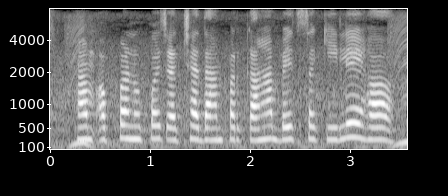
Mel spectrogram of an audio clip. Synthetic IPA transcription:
ɦɐmɐpːənupət͡ʃɐtːʃʰad̪ãːmpəɾkɐɦãbeːt͡ʃsəkileɦə̃

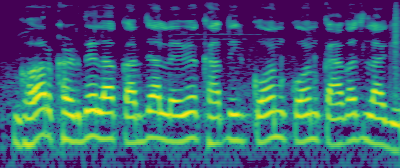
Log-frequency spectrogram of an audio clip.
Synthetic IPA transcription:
ɡʱəɾkʰəɽd̪elakəɾd͡ʒalebekʰat̪iɾkɔnkɔnkaɡəd͡ʒlaɡi

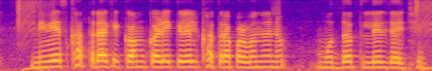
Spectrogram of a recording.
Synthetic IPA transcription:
nɪʋeːskʰət̪ɾakekəmkəɽekeleːlkʰət̪ɾapəɾbənd̪ʱən | mʊd̪ːət̪leːld͡ʒaːjt͡ʃʰe

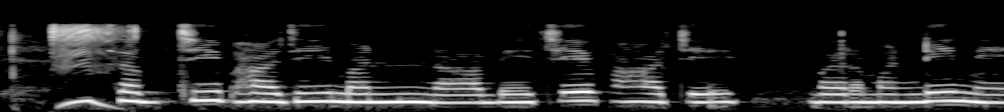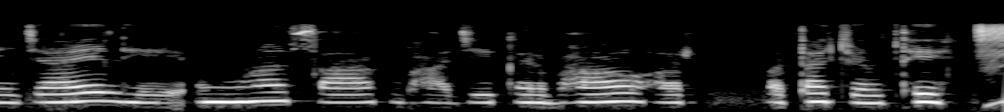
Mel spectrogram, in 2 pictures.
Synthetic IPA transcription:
səb̚d͡ʒibʱaːd͡ʒimənlabeːt͡ʃebʱaːd͡ʒe | bəɾməɳɖimẽd͡ʒaːeleʊ̃ŋɡasaːkʰbʱaːd͡ʒikəɾbʱaːwɦəɾ | pət̪at͡ʃəlt̪ʰeː

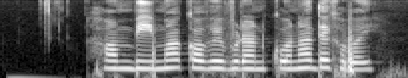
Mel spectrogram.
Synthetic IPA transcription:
hɔmbimakɔbibuɽankonad̪ekʰɔbaj

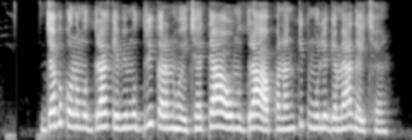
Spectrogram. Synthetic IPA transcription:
d͡ʒəbkonomud̪ɾakebʱimud̪ɾikəɾənɦojt͡ʃʰɛt̪jaomud̪ɾaɦəpənəŋkit̪muljəɡəmjad̪ɛjt͡ʃʰɛ

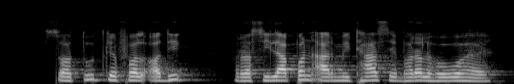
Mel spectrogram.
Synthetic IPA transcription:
səɦt̪ut̪kepʰələ̰d̪ʱik̚ | ɾəsilapəna̰ːɾmiʈʰasebʱəɾəlɦoweɦɛ

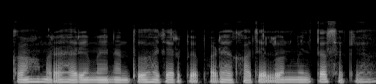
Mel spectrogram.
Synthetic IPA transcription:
kãɦɐmɾʔa̰ɦɐɾimɐɦnət̪̚d̪oːɦɐd͡ʒaːɾupjḛpɐ̰ɽ̤ekʰaːt̪ɪ̰ɾlʔo̰ːnmɪlt̪asɐkeɦ

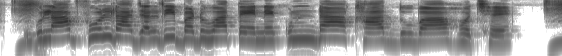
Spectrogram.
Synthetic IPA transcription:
ɡʊlaːbpʰuːlɖaːd͡ʒəld̪iːbəɖʱuʋaːt̪ɛ̃ːnẽːkʊɳɖakʰaːd̪ubaːɦoːt͡ʃʰeː

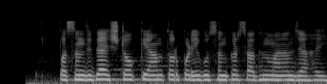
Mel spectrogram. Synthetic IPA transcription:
pɐsənd̪ɪt̪aɪsʈɔːkːeaːmt̪ɔːɾpɐɾeːɡosə̃ŋkəʈsaːd̪ʱənmaːnəld͡ʒaːɦɛ

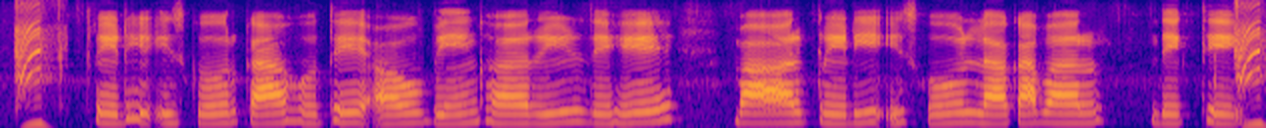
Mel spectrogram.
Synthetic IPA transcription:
kɾeːɖiʔɪskoːɾkaɦoːt̪eɔʊbẽŋkɦəɾiːɾd̪eɦe | baːɾkɾeːɖiʔɪskoɾlaːkabəɾ | d̪eːk̚ʰt̪ʰeː

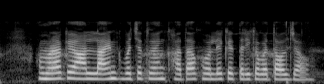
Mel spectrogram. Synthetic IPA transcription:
ɦəmɾakeaːnlaːɪnkebət͡ʃət̪ʋɛ̃ŋkʰaːt̪akʰoːleket̪əɾiːkabət̪aːld͡ʒaːo

